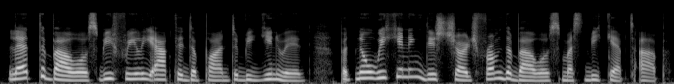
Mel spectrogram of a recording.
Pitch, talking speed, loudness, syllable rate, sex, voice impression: 225 Hz, 185 wpm, -19 LUFS, 5.0 syllables/s, female, feminine, young, tensed, powerful, bright, slightly soft, slightly halting, cute, slightly refreshing, friendly, slightly sweet, lively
